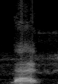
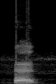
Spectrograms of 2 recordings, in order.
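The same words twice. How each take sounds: The two takes are said the same way.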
